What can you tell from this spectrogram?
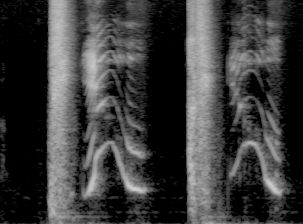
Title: cute sneeze {Hololive EN}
